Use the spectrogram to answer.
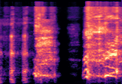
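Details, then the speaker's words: Adult sick all week with a terrible cough: a run of about four coughs, two short and two longer and harsher, a nagging cough. "That sounds like a nagging cough, but I'm okay."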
